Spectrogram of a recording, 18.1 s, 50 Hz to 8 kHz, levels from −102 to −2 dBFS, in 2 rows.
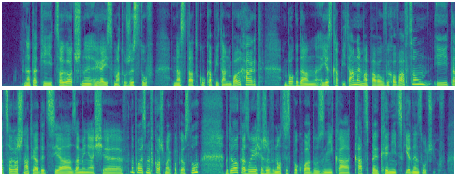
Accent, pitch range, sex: native, 120-155 Hz, male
